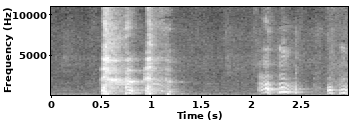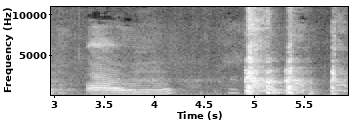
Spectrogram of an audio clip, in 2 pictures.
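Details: Several short adult coughs from a mother, with her 3-month-old baby boy's gleeful laugh in between; cough.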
